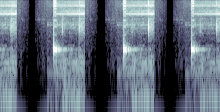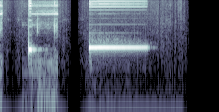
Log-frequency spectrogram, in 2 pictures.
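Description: Quiz countdown-timer sound effect: five short, sharp tick-beeps about a second apart, then one steady beep about a second long marking that the answer time is up.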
